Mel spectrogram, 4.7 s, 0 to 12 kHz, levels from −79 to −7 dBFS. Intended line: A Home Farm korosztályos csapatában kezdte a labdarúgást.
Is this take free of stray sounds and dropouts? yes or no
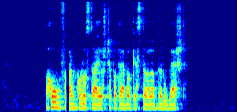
no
